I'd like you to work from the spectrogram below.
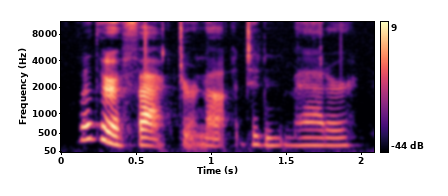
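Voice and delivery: usual speaking voice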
